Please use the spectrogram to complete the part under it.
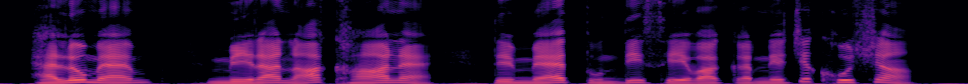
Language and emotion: Dogri, happy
